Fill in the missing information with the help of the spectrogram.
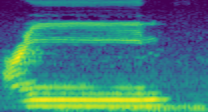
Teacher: हलक के बीच के हिस्से से आइन अदा होती है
